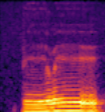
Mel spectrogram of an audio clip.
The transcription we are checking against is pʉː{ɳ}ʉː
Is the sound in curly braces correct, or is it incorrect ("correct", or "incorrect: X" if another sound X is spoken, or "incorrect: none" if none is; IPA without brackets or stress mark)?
correct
